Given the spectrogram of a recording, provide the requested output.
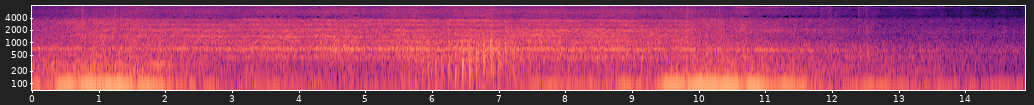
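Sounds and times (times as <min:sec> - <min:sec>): train passing at speed: 0:00.0 - 0:14.9
wheel clatter over rail joints: 0:05.6 - 0:07.8.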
